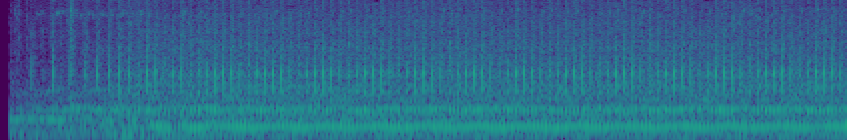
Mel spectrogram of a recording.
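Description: Film projector sound effect: a rapid, steady mechanical clatter with a hum under it.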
